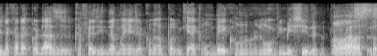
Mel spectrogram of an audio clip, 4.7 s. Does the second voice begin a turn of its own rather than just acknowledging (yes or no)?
yes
